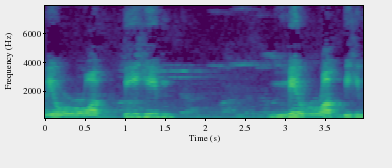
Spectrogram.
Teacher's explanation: نون ساکن کے بعد را ہے ادغام بلا غنہ ہوگا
